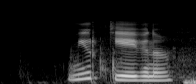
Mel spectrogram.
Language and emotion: Russian, neutral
